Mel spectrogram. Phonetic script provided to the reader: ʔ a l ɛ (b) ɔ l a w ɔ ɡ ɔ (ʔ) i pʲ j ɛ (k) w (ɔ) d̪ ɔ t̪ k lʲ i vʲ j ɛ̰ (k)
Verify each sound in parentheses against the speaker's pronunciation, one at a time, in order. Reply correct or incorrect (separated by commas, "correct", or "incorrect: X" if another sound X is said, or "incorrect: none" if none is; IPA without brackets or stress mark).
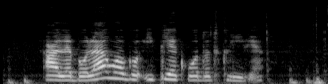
correct, correct, correct, correct, incorrect: none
